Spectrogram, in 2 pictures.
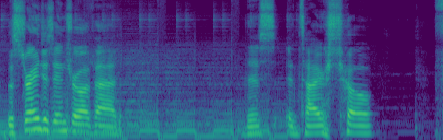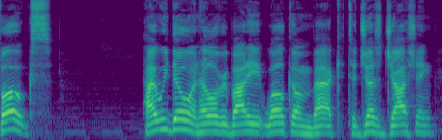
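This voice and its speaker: A man hosting a casual sports and entertainment podcast, excitable, often stammering and repeating words as he goes. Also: fairly high pitch, takes it slowly, pauses often, soft background music. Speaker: podcast host.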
